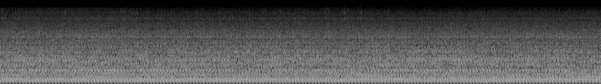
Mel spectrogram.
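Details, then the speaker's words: Generac G1000 750 W portable generator, no history, running a light load; steady even drone at constant speed with no surging, 132 volts at 60.5 Hz; normal running under light load, though the carburetor remains an issue. "what can I say started first pull and the voltage was pretty good we're at 132 volts and 60 and a half Hertz so yeah we definitely have a viable generator here"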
